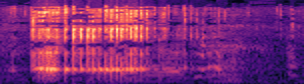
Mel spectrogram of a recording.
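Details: Best man at a wedding: a single long, loud, rattling burp lasting about a second during a toast; ordinary belching.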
